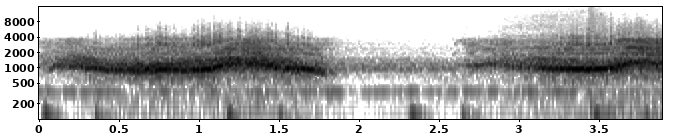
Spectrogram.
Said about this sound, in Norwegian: Lyden kommer ikke nærmere, men det hørtes akkurat ut som en puma eller et annet stort kattedyr.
